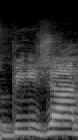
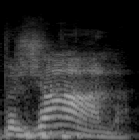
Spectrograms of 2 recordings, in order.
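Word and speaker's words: Bijan: We thought it was Bejon. Apparently pronounced Bjon Robinson that clean Falcon Flex.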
